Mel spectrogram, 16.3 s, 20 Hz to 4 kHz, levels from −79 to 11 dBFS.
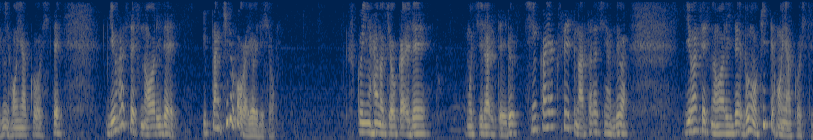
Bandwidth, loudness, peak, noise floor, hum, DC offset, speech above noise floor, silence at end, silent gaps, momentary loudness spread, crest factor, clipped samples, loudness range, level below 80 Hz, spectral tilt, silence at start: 4 kHz; -25 LUFS; -6 dBFS; -55 dBFS; none; under 0.1%; 30 dB; 0 s; none; 17 LU; 20 dB; under 0.1%; 3 LU; -54 dBFS; -11.5 dB/octave; 0 s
